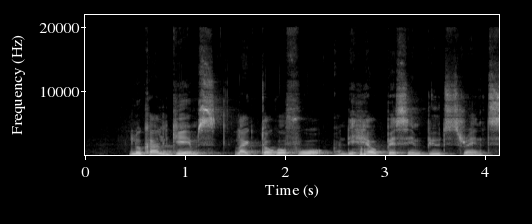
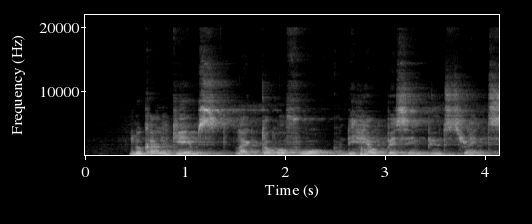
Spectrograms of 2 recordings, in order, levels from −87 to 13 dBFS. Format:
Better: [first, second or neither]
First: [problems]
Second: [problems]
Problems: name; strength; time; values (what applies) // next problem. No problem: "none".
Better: first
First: none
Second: room echo; dies away in 0.7 s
